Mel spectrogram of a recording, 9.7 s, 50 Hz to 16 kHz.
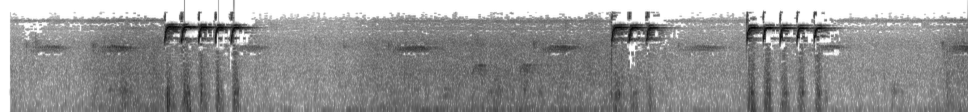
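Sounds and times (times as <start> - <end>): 
low hiss: 0.1 - 9.6
blue-crowned hanging parrot lure call: 1.6 - 2.7, 5.5 - 6.8, 7.4 - 8.5.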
